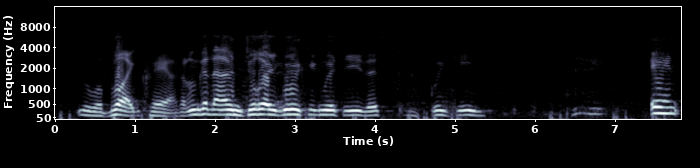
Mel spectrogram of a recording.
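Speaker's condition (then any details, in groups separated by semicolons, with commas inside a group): Cerebral palsy; discovered at age 2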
